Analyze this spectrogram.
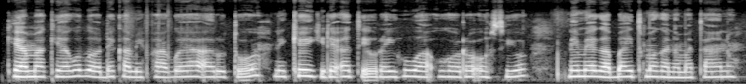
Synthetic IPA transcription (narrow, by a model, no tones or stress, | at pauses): keamakeaɣoðɔːdɛkamefaɡɔjaːɾutwɔnekjoiɣiɾɛʔateoɾaiɦuwaʔoɦɔɾɔʔosiɔ | nemɛɣabaitmaɣanamataːnɔ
